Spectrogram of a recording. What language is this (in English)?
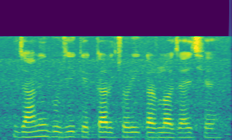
Maithili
